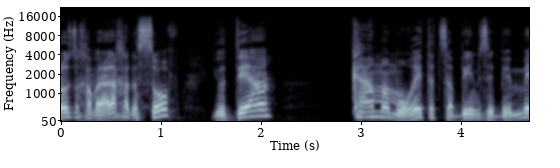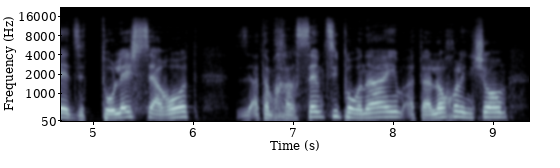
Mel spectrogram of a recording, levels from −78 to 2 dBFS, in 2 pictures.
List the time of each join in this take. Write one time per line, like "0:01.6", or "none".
none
